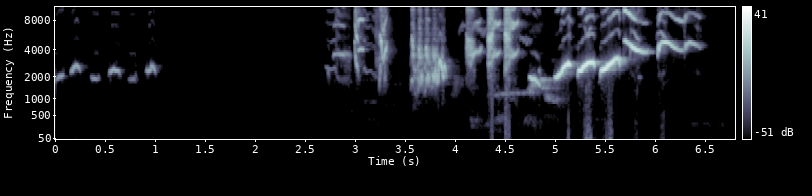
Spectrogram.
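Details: Song of an orange-headed thrush in Indonesia, loud and closely packed. A few soft wavering whistles lead into dense buzzy chatter, then clear rising and falling whistled notes in quick succession.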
